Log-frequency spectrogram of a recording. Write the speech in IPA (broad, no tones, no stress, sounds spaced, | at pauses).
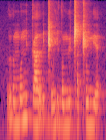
r o m o n i k a r ɪ ɡ͡ǁ ʊ j i d ɔ mʲ ɔ ɡ͡ǁ a ǁ u mʲ ɛ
